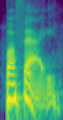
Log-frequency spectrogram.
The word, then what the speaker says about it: Buffett: you can use Parret Buffet. It is for Jimmy Buffett, but it is pronounced buffet, according to Bill Curry.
